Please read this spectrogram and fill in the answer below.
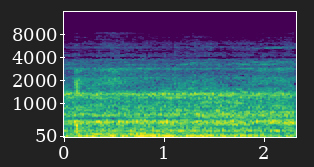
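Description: Steady low rumble with a constant hum, even throughout, with no voices or sharp sounds.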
